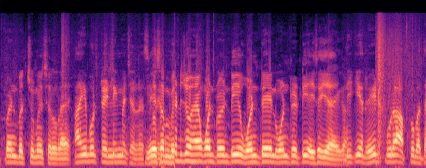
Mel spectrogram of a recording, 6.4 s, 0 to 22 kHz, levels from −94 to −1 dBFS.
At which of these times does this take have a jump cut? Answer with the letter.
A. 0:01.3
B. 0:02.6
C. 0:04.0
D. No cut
B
